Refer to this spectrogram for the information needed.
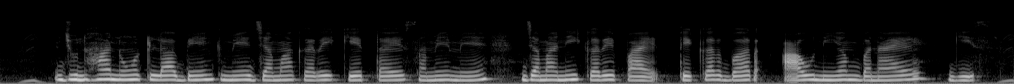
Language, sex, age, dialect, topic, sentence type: Chhattisgarhi, female, 18-24, Northern/Bhandar, banking, statement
